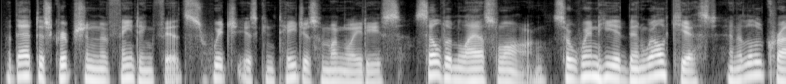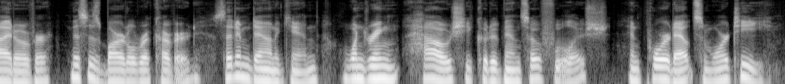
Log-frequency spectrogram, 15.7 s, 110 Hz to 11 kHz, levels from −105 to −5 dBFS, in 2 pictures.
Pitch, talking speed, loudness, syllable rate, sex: 130 Hz, 180 wpm, -18 LUFS, 4.6 syllables/s, male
